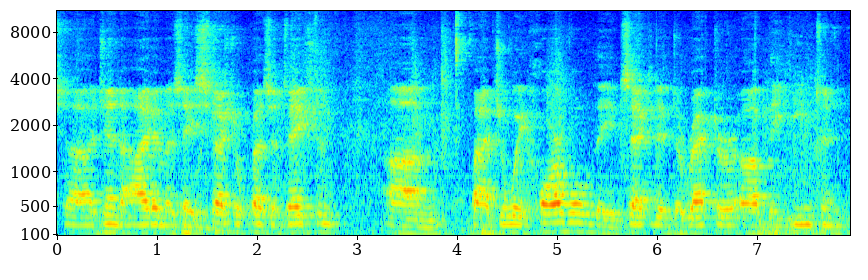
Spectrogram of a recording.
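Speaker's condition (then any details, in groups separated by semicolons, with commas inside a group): No condition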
